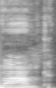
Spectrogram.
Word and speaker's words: warmth: In warmth, R is silent.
